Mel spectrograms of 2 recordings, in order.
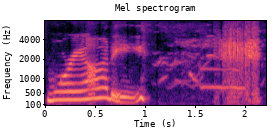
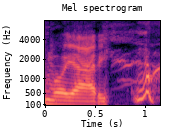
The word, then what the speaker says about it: Moriarty: It's Moriarty. This is Moriarty.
